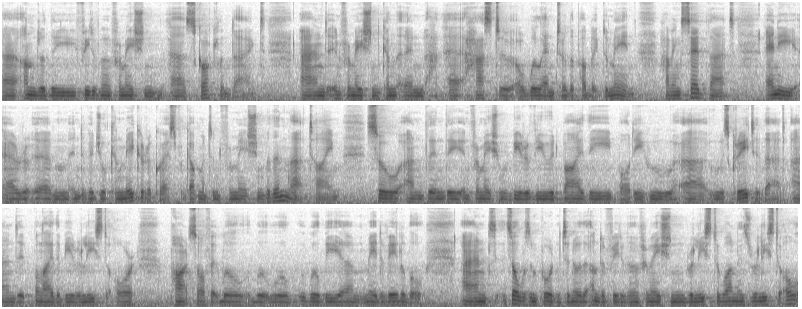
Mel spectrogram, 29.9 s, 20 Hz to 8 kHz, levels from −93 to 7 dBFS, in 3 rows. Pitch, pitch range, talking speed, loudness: 95 Hz, 90-100 Hz, 185 wpm, -28 LUFS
